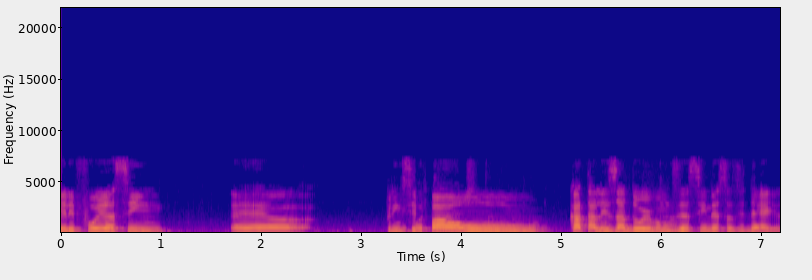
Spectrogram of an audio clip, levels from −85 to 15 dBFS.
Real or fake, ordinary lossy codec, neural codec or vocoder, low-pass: real; none; none; 7.2 kHz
